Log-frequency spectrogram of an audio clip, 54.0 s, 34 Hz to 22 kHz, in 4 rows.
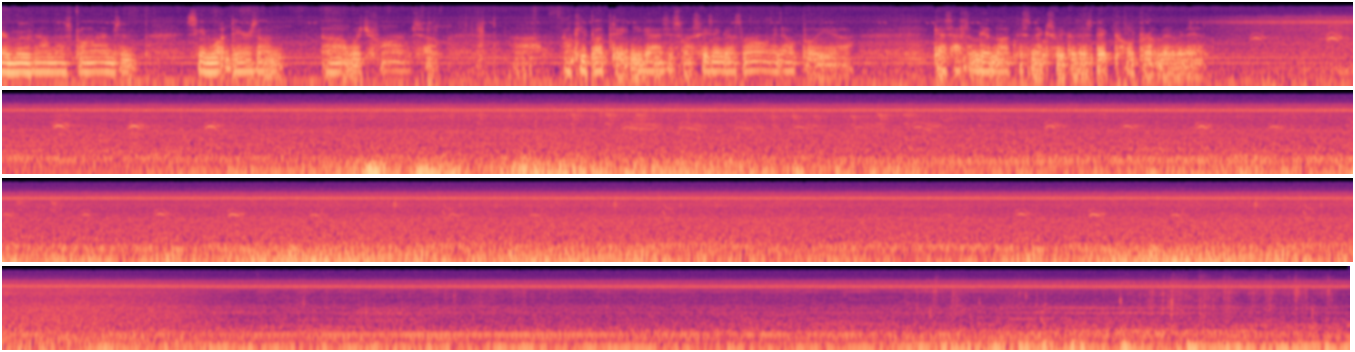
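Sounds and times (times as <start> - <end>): chorus of insects: 0.0 - 54.0
bird calling: 0.7 - 10.9, 12.0 - 16.7, 18.2 - 42.1.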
